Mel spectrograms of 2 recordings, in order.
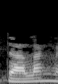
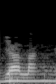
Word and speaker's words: Trà Lăng: Cái chữ Trà Lăng này có nơi người ta gọi là Gia Lăng nha, Gia Lăng. Đó, hai cách đọc.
